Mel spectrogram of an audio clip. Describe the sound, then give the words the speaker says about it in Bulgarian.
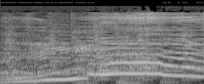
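A single loud cow moo, rising in pitch then holding a long drawn-out tone, clear with no talking over it. “Да знаеш как е крава на европейски.”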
